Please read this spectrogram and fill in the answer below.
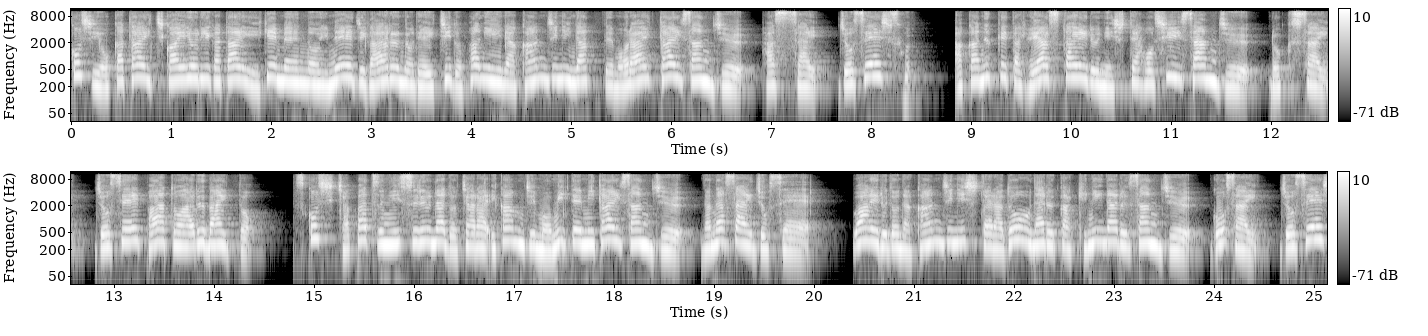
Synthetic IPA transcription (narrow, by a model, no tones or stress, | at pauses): sɨ̥ko̞ɕio̞kat̪ait͡ɕi̥kaijo̞ɾʲiɡat̪aiːke̞mẽ̞nːo̞ime̞ːʑiɡaːɾɯ̟no̞d̪e̞it͡ɕid̪o̞ɸaɲ̟iːnakãɲ̟d͡ʑiɲ̟inat̪ːe̞mo̞ɾait̪aisãɲ̟d͡ʑɨːhasːaid͡ʑo̞se̞ːɕ | akanɯ̟ke̞t̪ahe̞asɨ̥t̪aiɾɯ̟ɲ̟iɕi̥t̪e̞ɦo̞ɕiːsãɲ̟d͡ʑɨːɾo̞kɯ̟̥said͡ʑo̞se̞ːpaːt̪o̞aɾɯ̟bait̪o̞ | sɨ̥ko̞ɕi̥t͡ɕapat͡sɨɲ̟isɨɾɯ̟nad̪o̞t͡ɕaɾaʔikãɲ̟d͡ʑimo̞mʲit̪e̞mʲit̪aisãɲ̟d͡ʑɨːnanasaid͡ʑo̞se̞ː | βaiɾɯ̟d̪o̞nakãɲ̟d͡ʑiɲ̟iɕi̥t̪aɾad̪o̞ːnaɾɯ̟kakʲiɲ̟inaɾɯ̟sãɲ̟d͡ʑɨːɡ̥o̞said͡ʑo̞se̞ː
